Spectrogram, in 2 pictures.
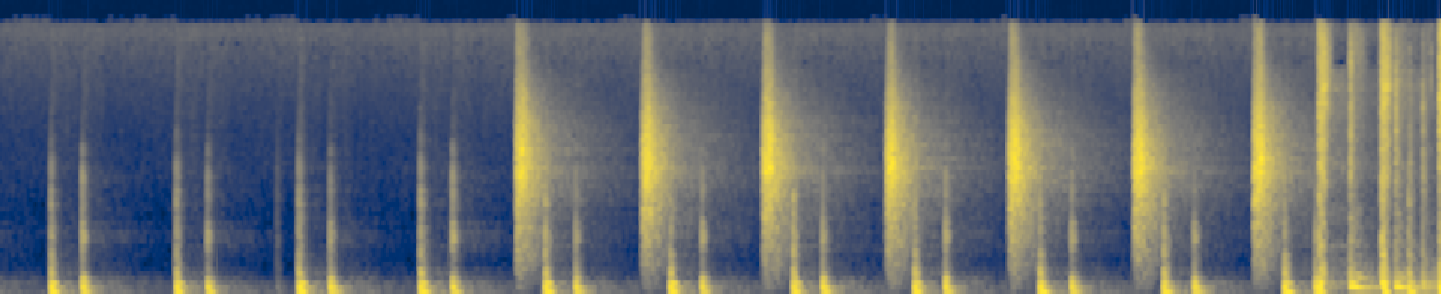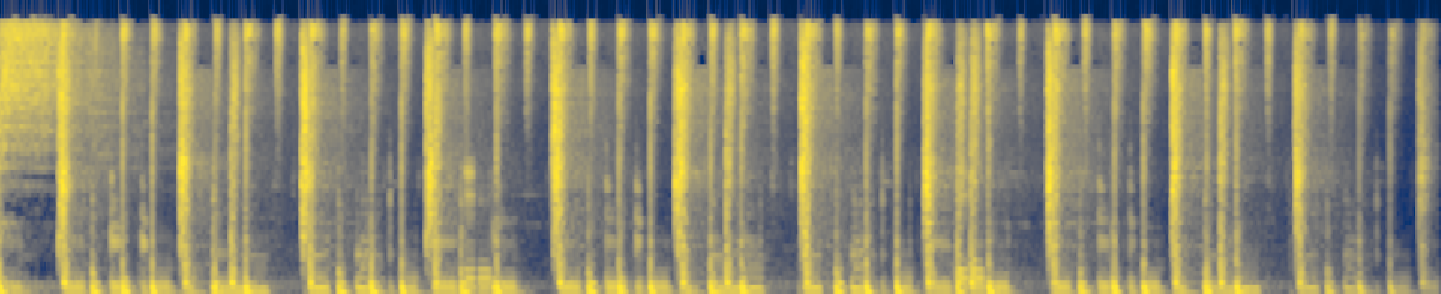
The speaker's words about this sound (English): This is … …, … club version.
